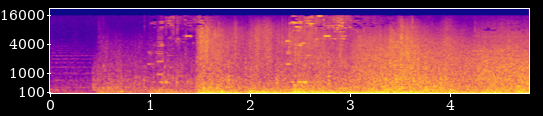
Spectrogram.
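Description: Explosion of a destroyed vehicle in a mech video game, a deep boom that builds from a quieter start into a loud, sustained rumbling roar.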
